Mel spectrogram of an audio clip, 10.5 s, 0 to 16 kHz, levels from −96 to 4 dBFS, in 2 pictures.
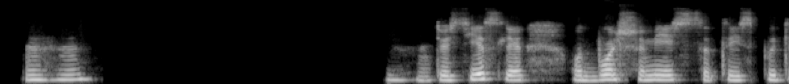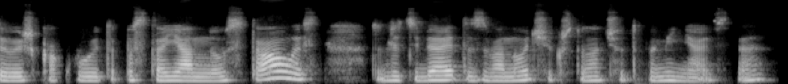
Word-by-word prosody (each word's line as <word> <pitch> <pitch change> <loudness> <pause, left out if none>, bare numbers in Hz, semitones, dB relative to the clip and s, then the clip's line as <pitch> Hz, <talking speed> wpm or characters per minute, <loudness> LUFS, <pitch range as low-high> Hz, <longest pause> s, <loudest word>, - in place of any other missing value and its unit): Мгм. 215 +2 -1 2.0
Мгм. 190 -2 -7
То 195 - +2
есть, 190 0 -1
если 225 -4 +5 0.3
вот 200 -2 +2
больше 215 +2 +3
месяца 205 -2 +1
ты 190 +1 -1
испытываешь 185 -2 0
какую-то 175 -1 -5
постоянную 175 -3 +1
усталость, 235 +5 +3 0.3
то - - -6
для 185 - -1
тебя 185 +2 +2
это 200 -2 +1
звоночек, 180 +4 -2
что - - -7
надо 185 +1 -3
что-то - - -9
поменять, 175 +2 -4
да? 215 +2 -4
195 Hz, 130 wpm, -23 LUFS, 180-210 Hz, 2.0 s, если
